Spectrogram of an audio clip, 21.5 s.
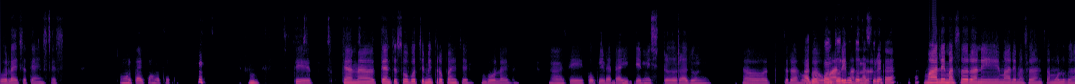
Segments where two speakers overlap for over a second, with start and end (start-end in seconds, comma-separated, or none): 16.1-17.4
